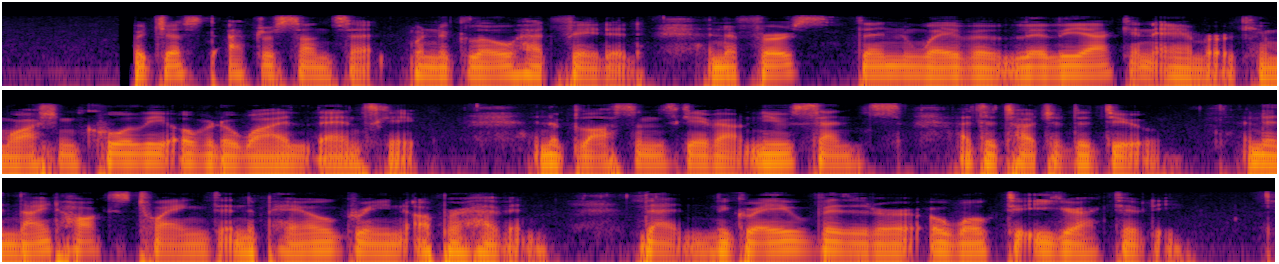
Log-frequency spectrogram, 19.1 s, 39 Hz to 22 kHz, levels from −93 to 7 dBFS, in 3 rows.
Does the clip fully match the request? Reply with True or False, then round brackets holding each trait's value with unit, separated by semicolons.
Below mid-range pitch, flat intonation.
True (85 Hz; 2.1 semitones)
